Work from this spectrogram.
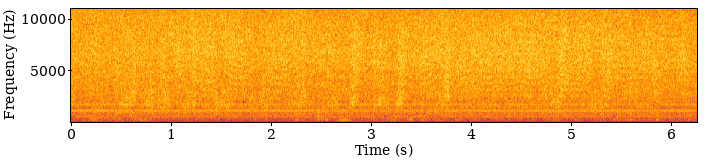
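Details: Karcher K7.20 pressure washer that hummed but would not start, tested after repair: loud steady spray hiss over an even motor-pump hum that holds without bogging or cutting out; the washer runs healthy.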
